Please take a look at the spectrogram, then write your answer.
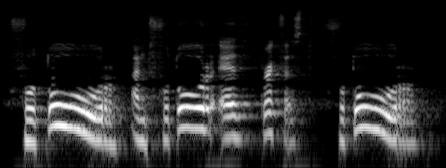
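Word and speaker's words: فطور: Let's read the first syllable, fu, fu. And then we have the ta with the dhamma, so tu, tur, futur, and futur is breakfast, futur.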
